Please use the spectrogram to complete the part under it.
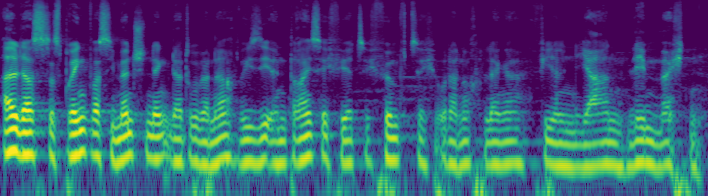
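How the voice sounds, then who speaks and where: A man's voice: low-pitched, steady tone, moderate pace, darkish tone. A man giving an emphatic interview opinion, building it with repetitions and rhetorical questions. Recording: very reverberant room.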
